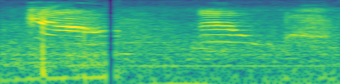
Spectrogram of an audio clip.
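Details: Kitten with one eye swollen shut, being coaxed into a trap with salami so its eye can be treated with drops and cream. Two faint, drawn-out harmonic meows, the second higher and steadier, over a low steady hum.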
